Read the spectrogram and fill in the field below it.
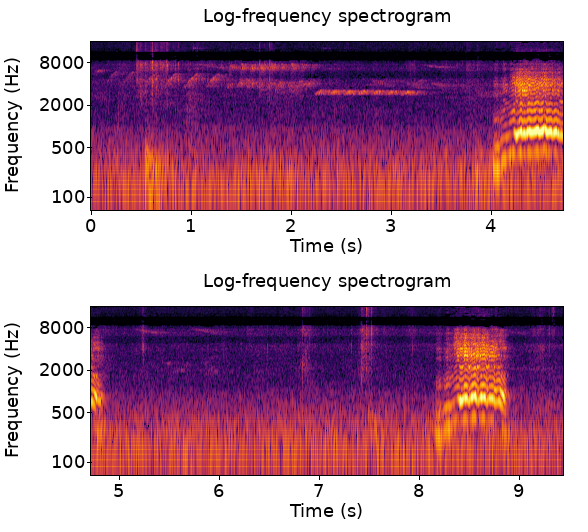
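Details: Goat bleating twice, about four seconds apart, each call a wavering, quavering bleat of about half a second, with a faint click and low background hiss between calls.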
